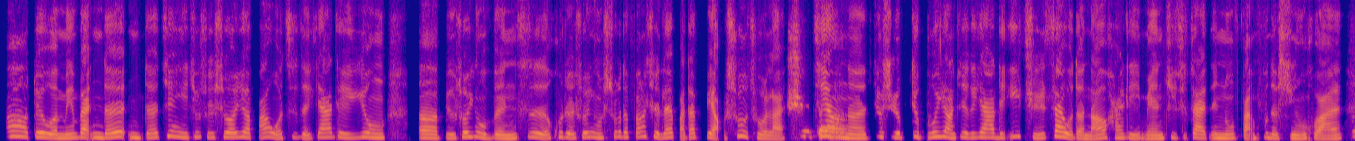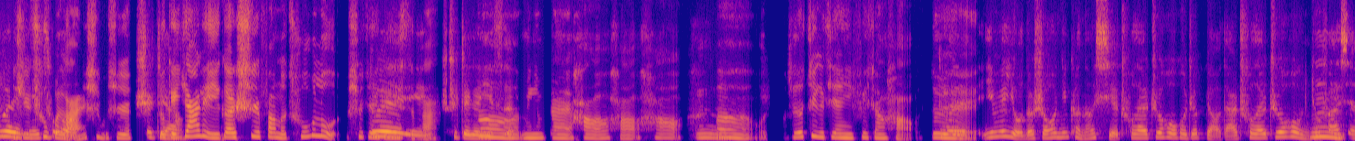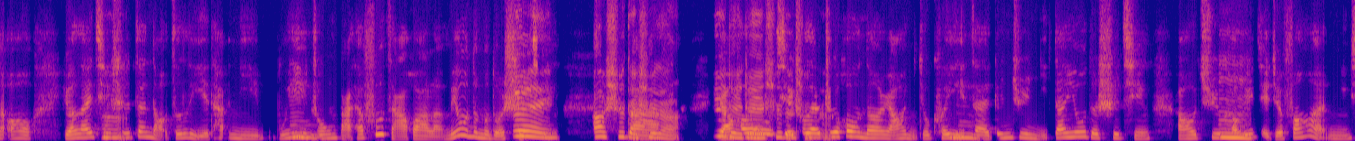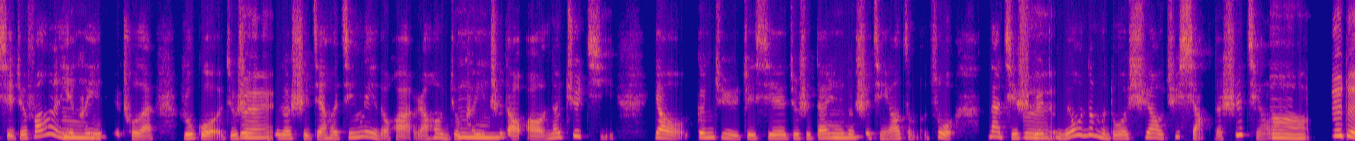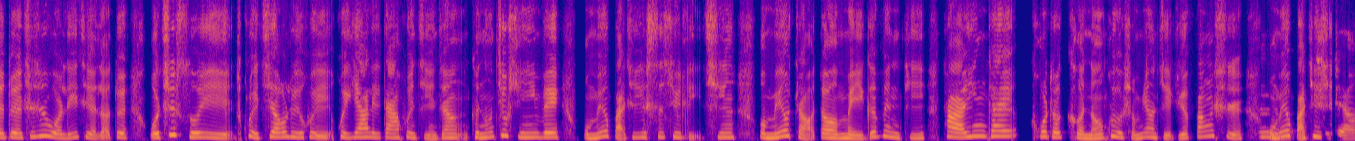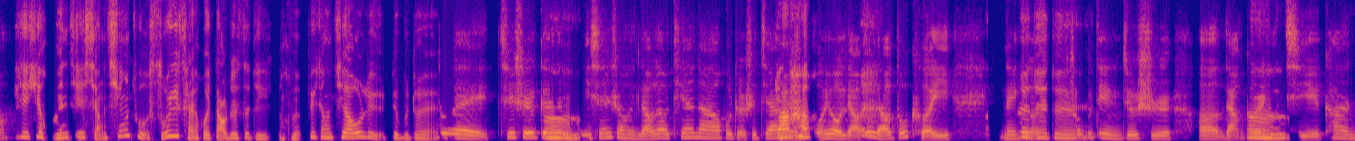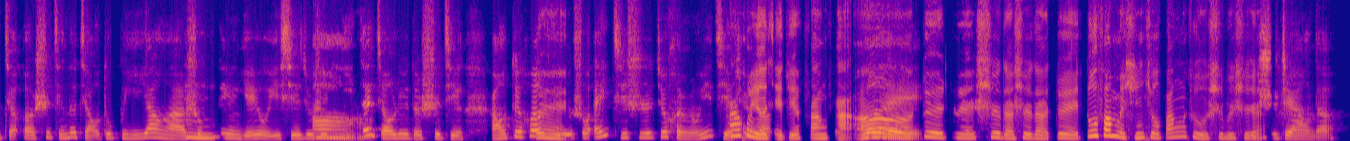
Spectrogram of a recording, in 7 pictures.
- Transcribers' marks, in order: other background noise; laugh; "对方" said as "对慌"
- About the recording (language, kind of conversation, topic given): Chinese, advice, 我睡前总是感到焦虑、难以放松，该怎么办？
